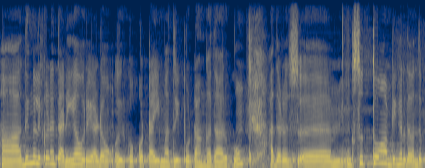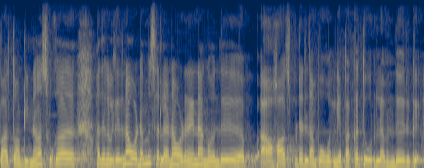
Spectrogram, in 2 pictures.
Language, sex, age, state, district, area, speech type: Tamil, female, 45-60, Tamil Nadu, Mayiladuthurai, rural, spontaneous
